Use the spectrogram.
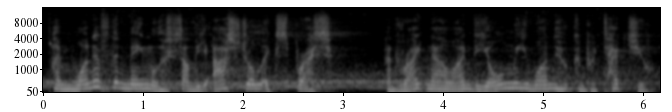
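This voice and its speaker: A man voicing an earnest, expressive young adventurer in a video game, reassuring and a little flustered. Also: on the high side, moderate pace, a crowd in the background, natural voice. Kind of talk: game voice acting.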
